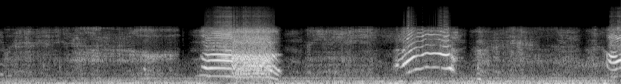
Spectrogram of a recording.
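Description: High-pitched wailing cries from a person's voice, each falling in pitch, made as mock sex noises: one long cry about two seconds in, then two shorter ones about four seconds in, over a steady low hum.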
